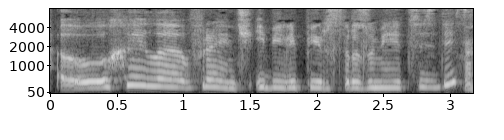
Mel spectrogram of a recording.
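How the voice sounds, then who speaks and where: A woman playing a weary, temperamental film star in her thirties in a Russian audio drama, with a sardonic, sharp-tongued manner. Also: fairly high pitch, measured pace.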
